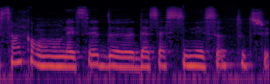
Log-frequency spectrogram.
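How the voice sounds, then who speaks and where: A woman with a Quebec accent speaks at a fairly slow pace, her fairly low pitch held in fairly even intonation. Noticeable background noise runs behind her. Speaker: author. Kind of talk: radio interview.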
